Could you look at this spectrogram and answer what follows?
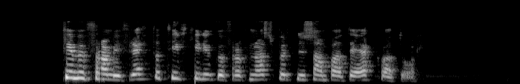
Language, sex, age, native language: Icelandic, female, 60-69, Icelandic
